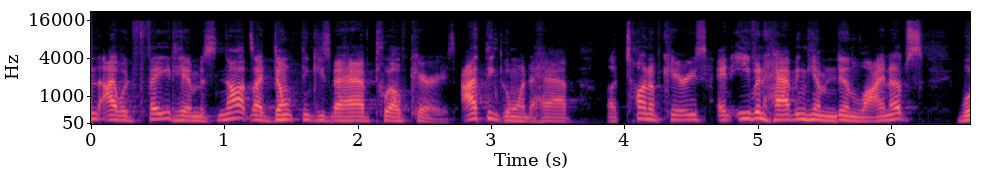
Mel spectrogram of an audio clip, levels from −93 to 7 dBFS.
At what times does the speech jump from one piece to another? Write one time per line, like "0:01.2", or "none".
0:01.2
0:01.8
0:03.1
0:04.6
0:05.6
